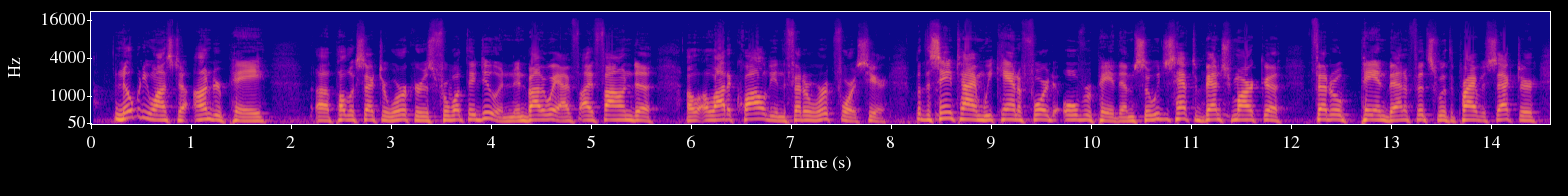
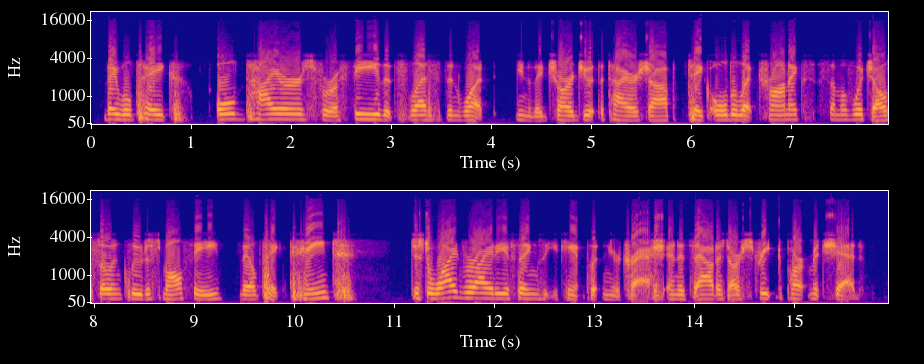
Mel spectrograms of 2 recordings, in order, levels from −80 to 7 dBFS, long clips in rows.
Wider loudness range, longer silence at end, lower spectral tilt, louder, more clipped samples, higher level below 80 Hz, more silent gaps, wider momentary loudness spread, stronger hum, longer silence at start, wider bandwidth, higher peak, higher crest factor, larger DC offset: about the same, 1 LU vs 1 LU; second, 0 s vs 0.25 s; first, -5.5 dB/octave vs -4 dB/octave; second, -22 LUFS vs -13 LUFS; neither; about the same, -54 dBFS vs -50 dBFS; neither; about the same, 5 LU vs 7 LU; neither; about the same, 0.2 s vs 0.15 s; about the same, 16 kHz vs 16.5 kHz; about the same, -2 dBFS vs -2 dBFS; first, 20 dB vs 12 dB; neither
